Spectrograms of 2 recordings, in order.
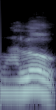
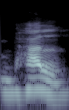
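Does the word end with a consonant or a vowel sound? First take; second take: vowel; consonant. First: The word ends with an 'o' vowel sound. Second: The word ends on a bare 'l' consonant. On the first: It means good. "ও দিয়ে পড়ো" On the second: It means forehead or fate. "কোনো কিছু নাই এখানে, মানে হসন্ত"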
